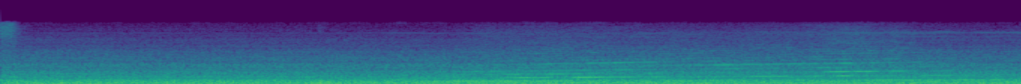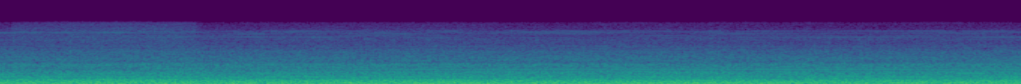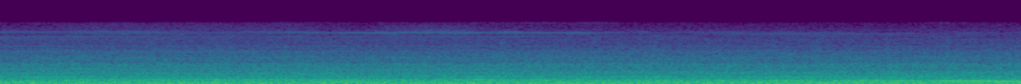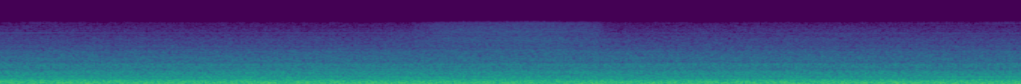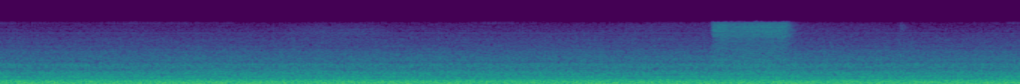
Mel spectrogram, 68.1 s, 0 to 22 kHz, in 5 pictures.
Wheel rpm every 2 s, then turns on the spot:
0, 0, 0, 0, 0, 0, 0, 0, 0, 0, 0, 0, 0, 0, 0, 0, 0, 0, 0, 0, 0, 0, 0, 0, 0, 0, 0, 0, 0, 0, 0, 0, 0, 0.
none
